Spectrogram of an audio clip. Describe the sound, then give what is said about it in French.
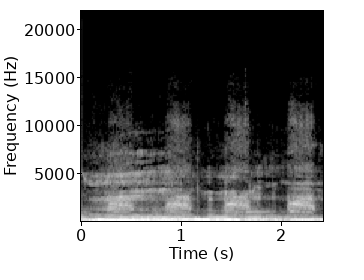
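A crow caws loudly, a run of harsh, raspy calls following one another almost without pause. No one is speaking. “Comment on s'intéresse quand même aux corbeaux, ça ?”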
